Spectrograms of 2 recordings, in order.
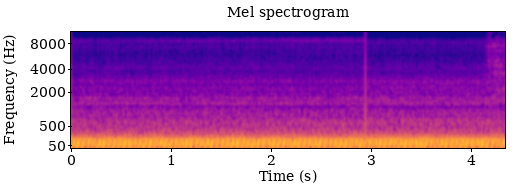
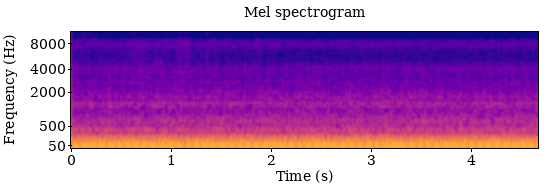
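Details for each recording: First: Thermo King Evolution TriPac truck APU that keeps shutting off, shop suspects a temperature sensor: steady low diesel drone at constant speed after it turns over, no obvious knocks or misses; cause not confirmed. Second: Thermo King APU on a truck, heard outside after the air conditioning was selected and fan turned up: low, steady diesel thrum with an even beat and no misses or knocks; APU kicked on and runs normally.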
